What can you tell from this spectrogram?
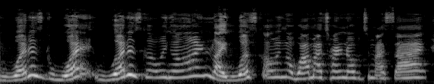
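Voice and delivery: high, confused rush of questions; startled, demanding to know what's wrong; alarmed questions. Retold or imitated. Panicked patient asking what's happening.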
